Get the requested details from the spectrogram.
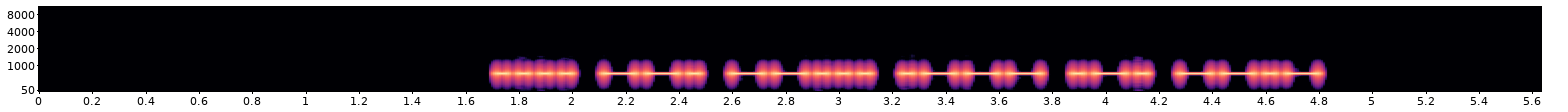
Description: Morse code, heard as a keyed tone, about 30 wpm, 700 Hz. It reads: HG7JRQ
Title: DXCC-100 Call Signs - 6 Characters - Repeated 2x - 30wpm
